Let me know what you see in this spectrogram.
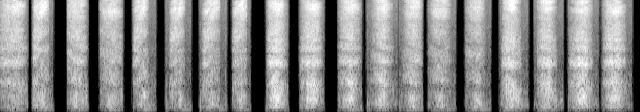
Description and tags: marker medium streep
drawing, marker, pen, pencil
